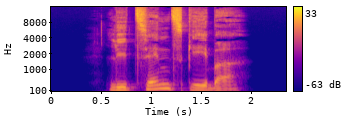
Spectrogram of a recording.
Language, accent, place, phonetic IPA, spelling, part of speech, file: German, Germany, Berlin, [liˈt͡sɛnt͡sˌɡeːbɐ], Lizenzgeber, noun, De-Lizenzgeber.ogg
- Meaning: licensor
